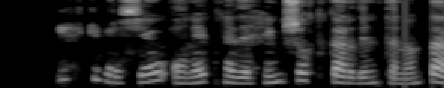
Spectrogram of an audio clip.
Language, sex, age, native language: Icelandic, female, 30-39, Icelandic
